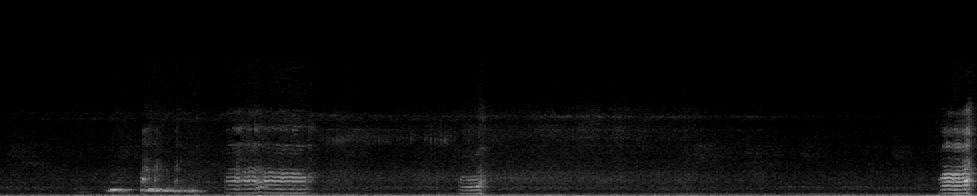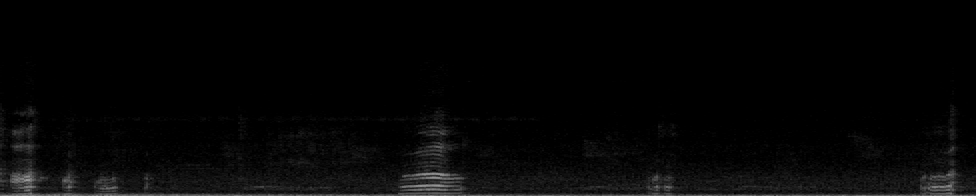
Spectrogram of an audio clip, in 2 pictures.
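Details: Siamese cat (Wichienmaat), domestic pet, meowing as if talking with a bird: several clear harmonic meows, one drawn out near the start, others short and scattered over fifteen seconds, with soft bird chirps and low indoor rumble between.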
